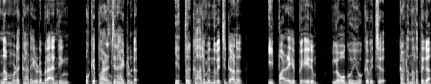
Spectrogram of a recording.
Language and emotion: Malayalam, sad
